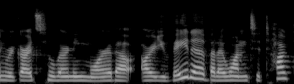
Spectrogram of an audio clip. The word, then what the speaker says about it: Ayurveda: So Ayurveda. Like Ayur, and it means the knowledge of life. So Ayur, life, Veda, knowledge. So Ayurveda, in Hindi, it's Ayurveda because you pronounce V's like W's.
